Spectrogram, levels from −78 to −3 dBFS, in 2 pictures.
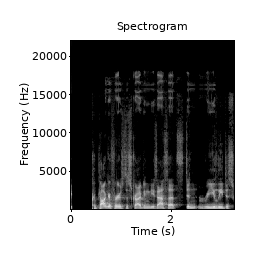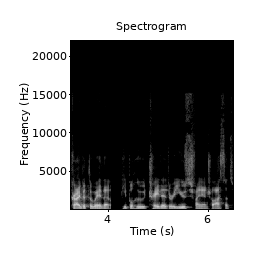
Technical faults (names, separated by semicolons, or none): crude rate conversion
